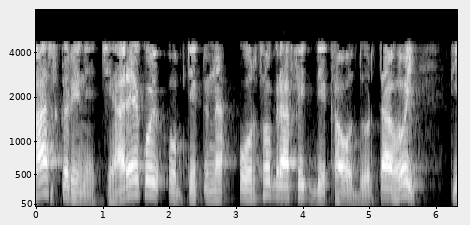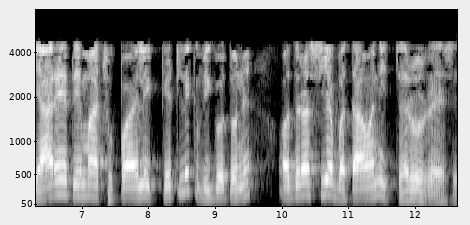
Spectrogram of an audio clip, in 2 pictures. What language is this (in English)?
Gujarati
